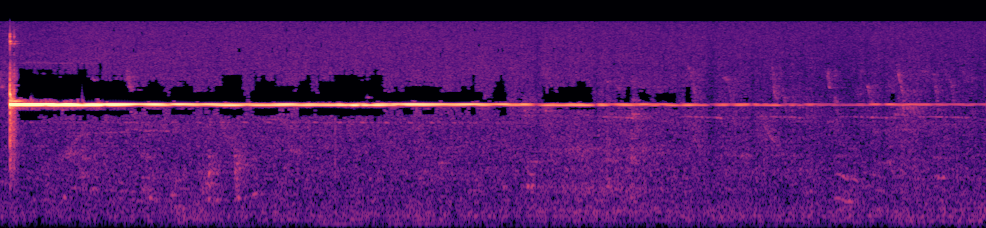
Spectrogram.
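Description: High-pitched tuning fork struck once, ringing a single pure tone that fades away over about eight seconds.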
